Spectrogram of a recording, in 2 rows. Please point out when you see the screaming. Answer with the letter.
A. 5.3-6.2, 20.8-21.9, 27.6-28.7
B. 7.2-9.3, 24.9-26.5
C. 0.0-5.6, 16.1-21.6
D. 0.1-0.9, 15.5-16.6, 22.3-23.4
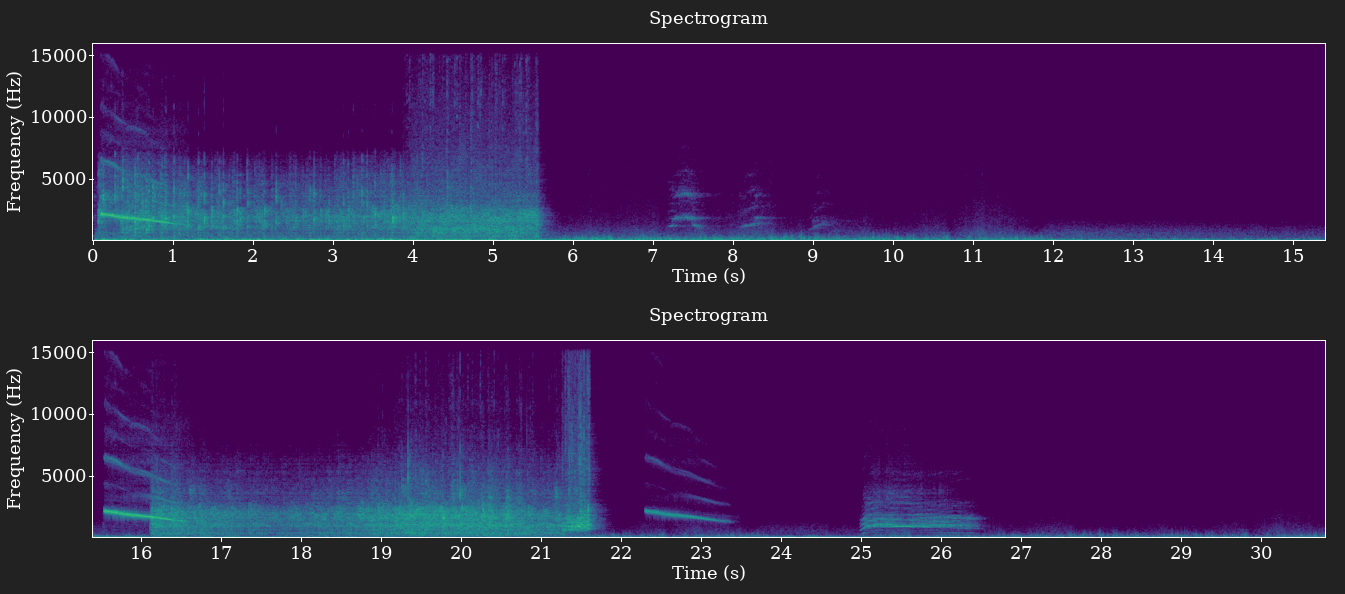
B.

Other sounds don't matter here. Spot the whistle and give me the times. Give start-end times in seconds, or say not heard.
0.1-0.9, 15.5-16.6, 22.3-23.4.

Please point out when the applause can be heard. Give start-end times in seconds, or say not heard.
0.0-5.6, 16.1-21.6.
